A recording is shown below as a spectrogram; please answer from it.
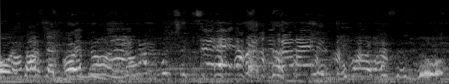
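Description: Several people talking and exclaiming over one another in lively group chatter.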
